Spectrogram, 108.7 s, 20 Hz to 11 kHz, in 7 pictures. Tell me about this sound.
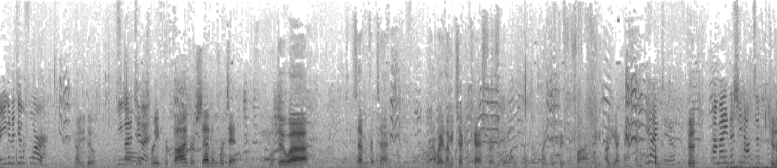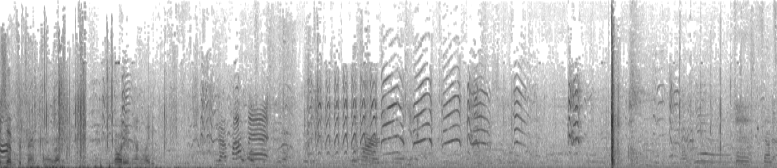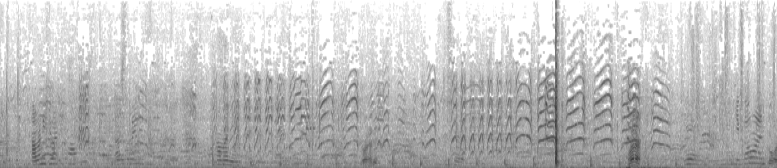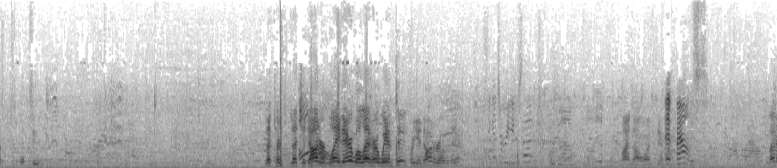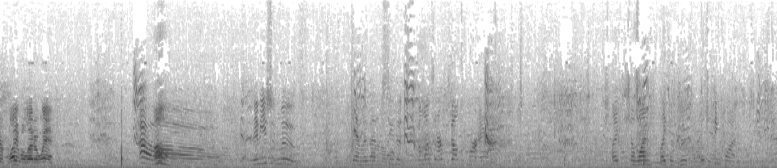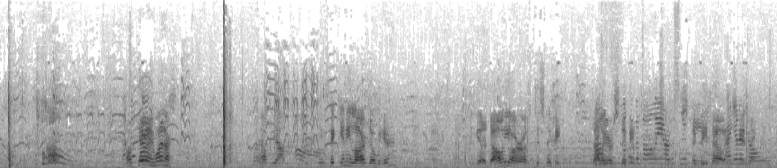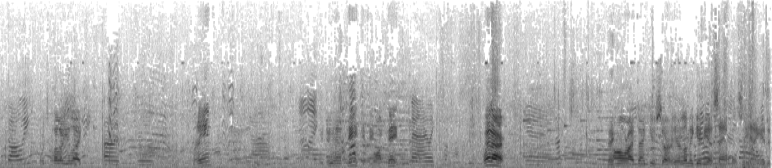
newjersey AC boardwalk game2
Atlantic City Boardwalk "pop the balloon with a dart" game recorded with DS-40 and edited in Wavosaur.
